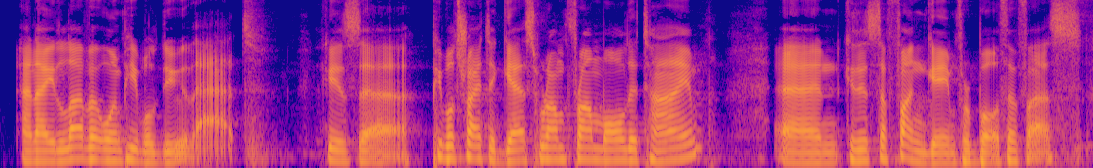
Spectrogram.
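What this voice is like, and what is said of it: Libyan accent in English. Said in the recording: “you have an accent. Where are you from? ... I'm from Libya originally”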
